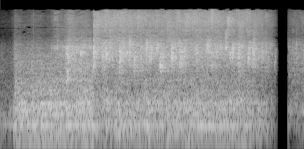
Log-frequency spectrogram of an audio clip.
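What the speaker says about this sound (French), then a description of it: "C'est le temps de prendre une douche." A shower runs at home on a summer weekday morning, a steady close hiss of spraying water that holds nearly unbroken for about three seconds, then cuts out briefly near the end.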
